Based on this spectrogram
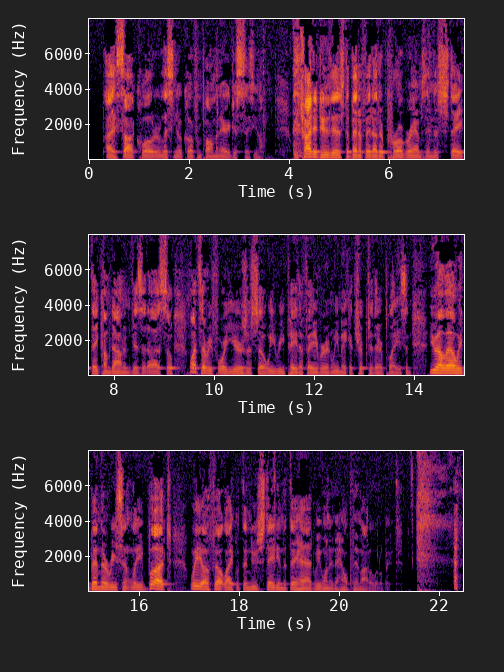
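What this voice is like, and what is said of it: Poor imitation of another person's voice. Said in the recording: “my Paul Maneri impersonation ... That was awful, by the way ... You need a lot higher pitch, yeah.”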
